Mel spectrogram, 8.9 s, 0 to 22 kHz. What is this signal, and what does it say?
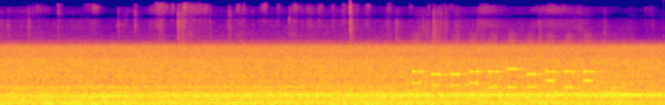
DTMF, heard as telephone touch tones, dialled by machine, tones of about 100 ms, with phone line noise, room echo and the noise inside a subway train. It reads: 8448231020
